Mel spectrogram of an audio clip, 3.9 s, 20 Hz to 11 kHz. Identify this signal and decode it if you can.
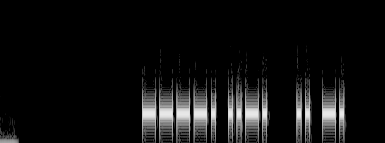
Morse code, heard as a keyed tone, about 28 wpm, 700 Hz. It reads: 9F IN
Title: Field Day Exchanges Encore - 28wpm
